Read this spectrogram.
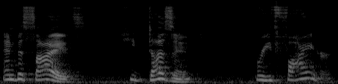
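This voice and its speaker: Timid young storybook knight, played by a man: squeaky, high, earnest. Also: big pitch swings, very slow, fairly bright tone, a little hiss or hum, heavily acted.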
